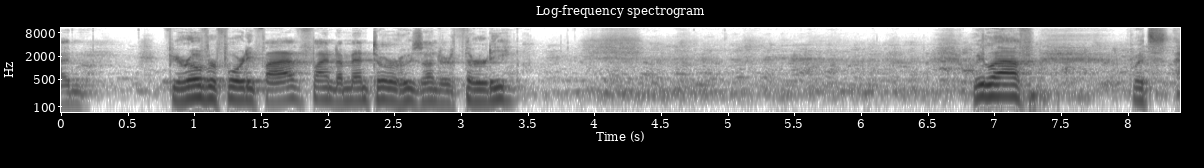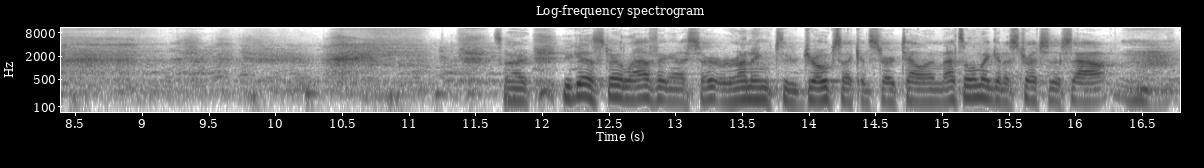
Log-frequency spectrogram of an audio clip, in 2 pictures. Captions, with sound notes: If you're over 45, find a mentor who's under 30. (audience laughing) You laugh... Sorry, you guys start laughing and I start running through jokes, I can start telling that's only going to stretch this out.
